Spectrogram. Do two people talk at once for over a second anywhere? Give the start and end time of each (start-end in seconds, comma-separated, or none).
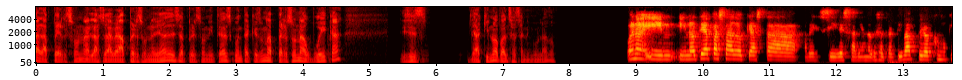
none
